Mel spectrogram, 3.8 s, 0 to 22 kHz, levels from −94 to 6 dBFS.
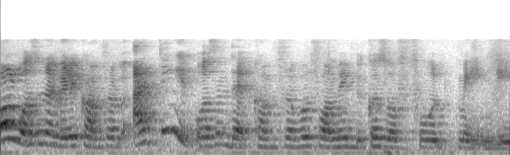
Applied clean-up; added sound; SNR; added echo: none; none; none; none.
